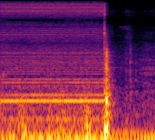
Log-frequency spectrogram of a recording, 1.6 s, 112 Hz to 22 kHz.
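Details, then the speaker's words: 2011 Toyota Camry power window motor tested with the switch bypassed: the red up wire (second pin) is jumped to ground. A steady, even low hum and whir, then a stop with a click; the motor works. "now you can just take that off your switch while it's in the vehicle and just run it to ground okay motor running"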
